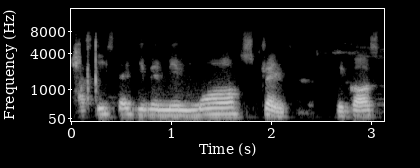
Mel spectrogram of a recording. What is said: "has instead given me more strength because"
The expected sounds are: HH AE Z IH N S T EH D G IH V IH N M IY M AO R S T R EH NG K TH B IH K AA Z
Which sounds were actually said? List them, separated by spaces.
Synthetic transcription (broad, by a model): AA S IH S T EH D G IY V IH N M IY M AO S T R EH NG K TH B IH K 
